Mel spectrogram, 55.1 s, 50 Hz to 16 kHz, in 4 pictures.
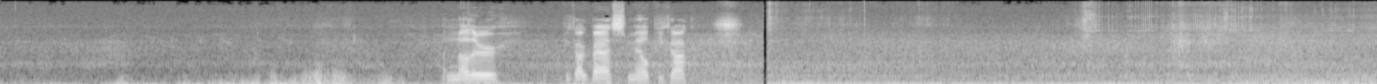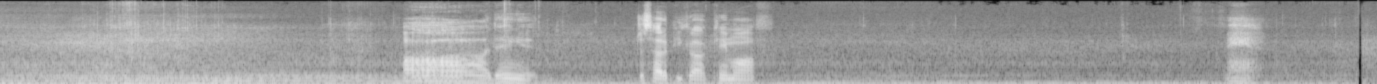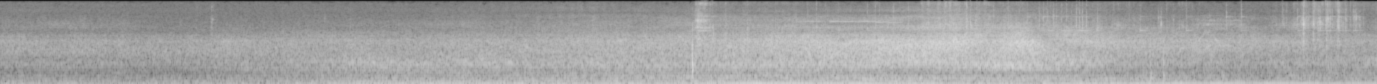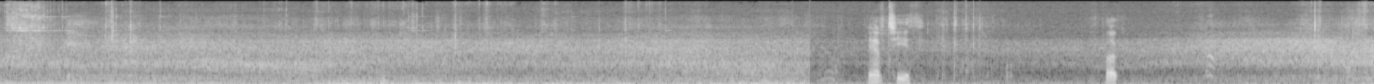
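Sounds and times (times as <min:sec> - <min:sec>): vehicle engine humming: 0:02.6 - 0:55.0
steady low rumble: 0:07.5 - 0:17.8.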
